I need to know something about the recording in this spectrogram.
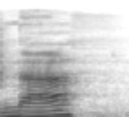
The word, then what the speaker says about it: Na: The next letter is the Na, which numerical value of the Na is 50, and the pronunciation is Na.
